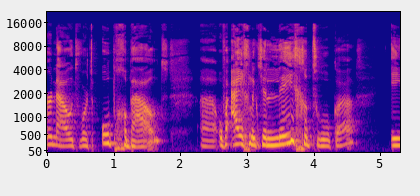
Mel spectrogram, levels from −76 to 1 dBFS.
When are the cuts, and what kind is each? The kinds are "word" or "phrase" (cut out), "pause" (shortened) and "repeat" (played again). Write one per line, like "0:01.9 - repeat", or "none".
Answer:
0:03.1 - word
